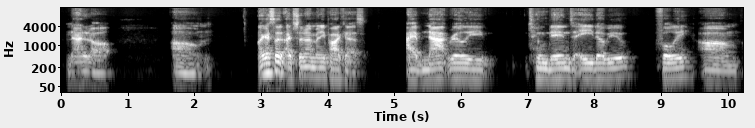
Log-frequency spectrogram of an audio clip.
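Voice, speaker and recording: Brief: thirties male podcast host, very low voice, rambling, self-mocking chat. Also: a bit bright. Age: 30s. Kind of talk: casual wrestling podcast chat.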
